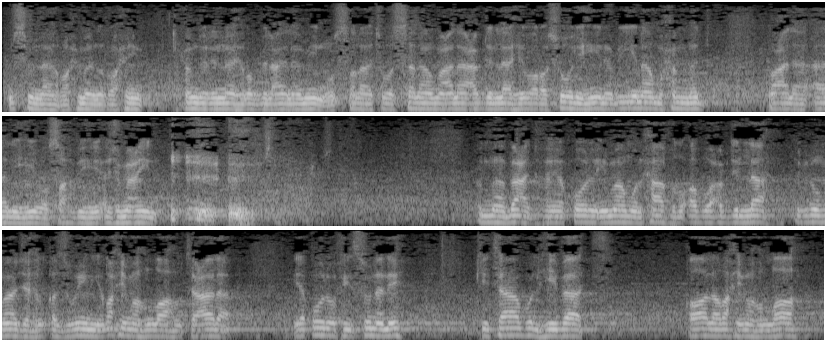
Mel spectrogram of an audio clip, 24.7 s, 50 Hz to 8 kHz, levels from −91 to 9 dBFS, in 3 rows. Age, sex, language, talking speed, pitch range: 40-59, male, Arabic, 100 wpm, 120-145 Hz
